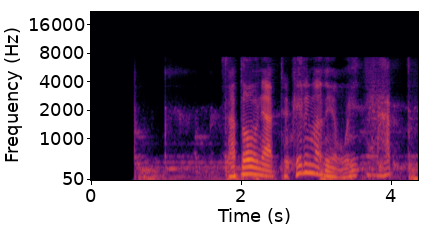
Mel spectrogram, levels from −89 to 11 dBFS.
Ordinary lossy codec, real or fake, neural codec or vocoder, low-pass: none; fake; codec, 16 kHz, 1.1 kbps, Voila-Tokenizer; none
